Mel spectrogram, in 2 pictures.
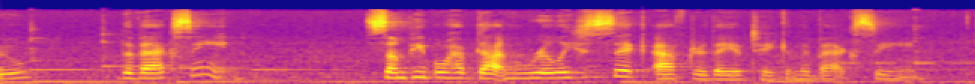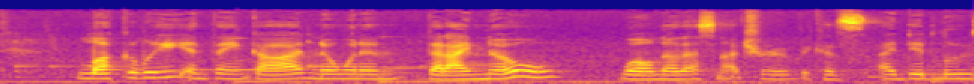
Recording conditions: background noise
